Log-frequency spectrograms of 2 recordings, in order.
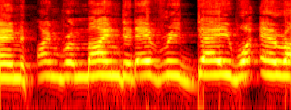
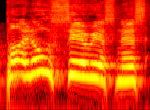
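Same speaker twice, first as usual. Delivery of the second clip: normal talking voice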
